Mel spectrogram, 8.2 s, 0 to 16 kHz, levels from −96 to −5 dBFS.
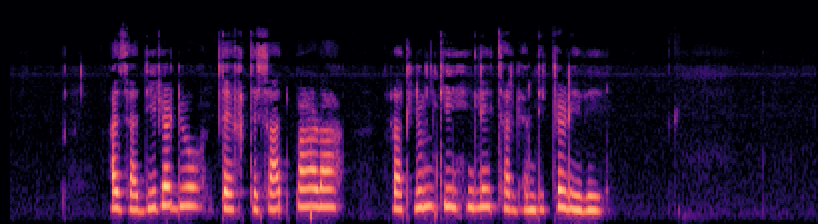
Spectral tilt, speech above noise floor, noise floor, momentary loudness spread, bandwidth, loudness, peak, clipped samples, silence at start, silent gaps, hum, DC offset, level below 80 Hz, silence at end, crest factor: -5 dB/octave; 52 dB; -75 dBFS; 6 LU; 9.4 kHz; -25 LUFS; -8 dBFS; under 0.1%; 1.1 s; none; none; under 0.1%; -76 dBFS; 2.15 s; 20 dB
